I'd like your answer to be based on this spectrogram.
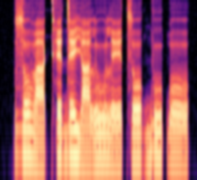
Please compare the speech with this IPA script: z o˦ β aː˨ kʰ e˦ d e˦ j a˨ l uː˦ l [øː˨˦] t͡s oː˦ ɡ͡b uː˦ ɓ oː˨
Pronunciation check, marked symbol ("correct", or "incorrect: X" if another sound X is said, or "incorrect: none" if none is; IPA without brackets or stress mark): incorrect: eː˨˦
